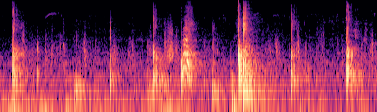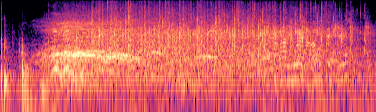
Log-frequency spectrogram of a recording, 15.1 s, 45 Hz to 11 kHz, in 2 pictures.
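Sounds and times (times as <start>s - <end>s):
ball bouncing on court: 4.2s - 5.2s
crowd applause: 8.2s - 15.0s.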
